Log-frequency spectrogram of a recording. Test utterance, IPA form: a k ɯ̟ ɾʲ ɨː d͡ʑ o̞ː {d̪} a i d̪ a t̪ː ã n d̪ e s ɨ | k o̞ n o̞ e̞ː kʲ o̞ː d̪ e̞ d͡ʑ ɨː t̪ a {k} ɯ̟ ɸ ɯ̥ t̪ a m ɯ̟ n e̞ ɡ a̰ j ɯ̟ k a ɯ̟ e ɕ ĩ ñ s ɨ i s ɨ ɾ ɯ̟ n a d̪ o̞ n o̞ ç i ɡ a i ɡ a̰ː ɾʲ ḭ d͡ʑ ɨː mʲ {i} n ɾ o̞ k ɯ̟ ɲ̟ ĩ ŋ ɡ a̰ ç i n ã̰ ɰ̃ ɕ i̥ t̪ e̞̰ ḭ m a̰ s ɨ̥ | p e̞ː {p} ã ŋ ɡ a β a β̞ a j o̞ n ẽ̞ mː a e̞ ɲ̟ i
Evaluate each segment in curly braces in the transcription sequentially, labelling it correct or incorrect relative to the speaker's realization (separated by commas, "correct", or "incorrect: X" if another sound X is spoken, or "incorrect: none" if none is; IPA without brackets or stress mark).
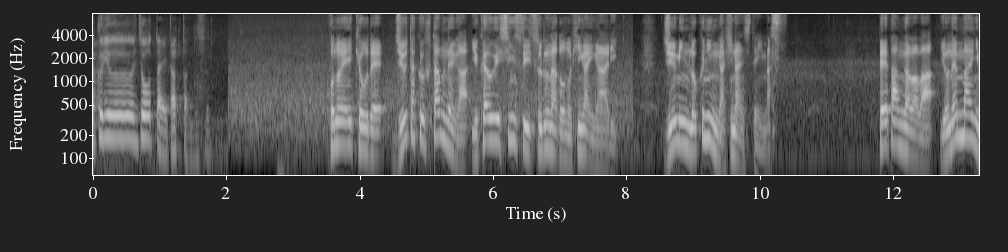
incorrect: t̪, correct, incorrect: ĩ, correct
